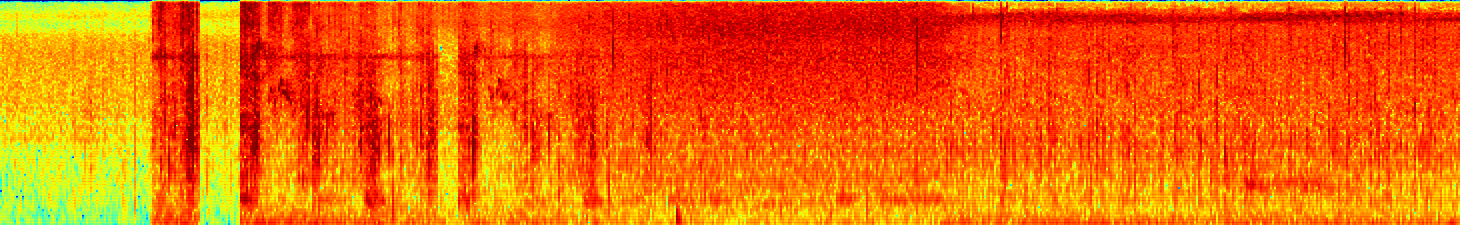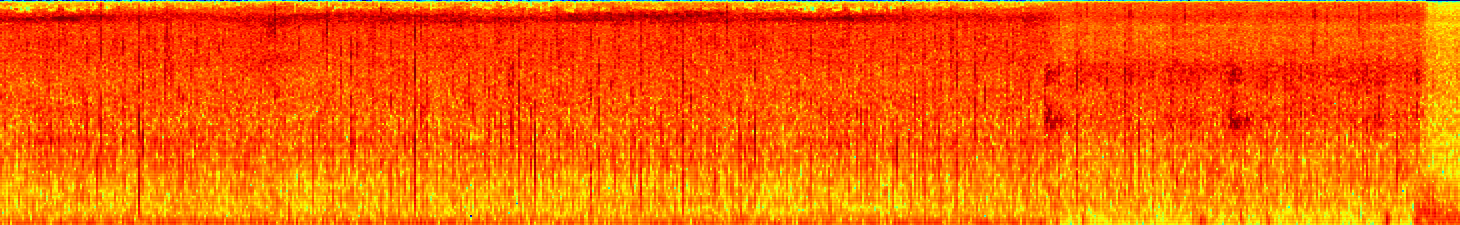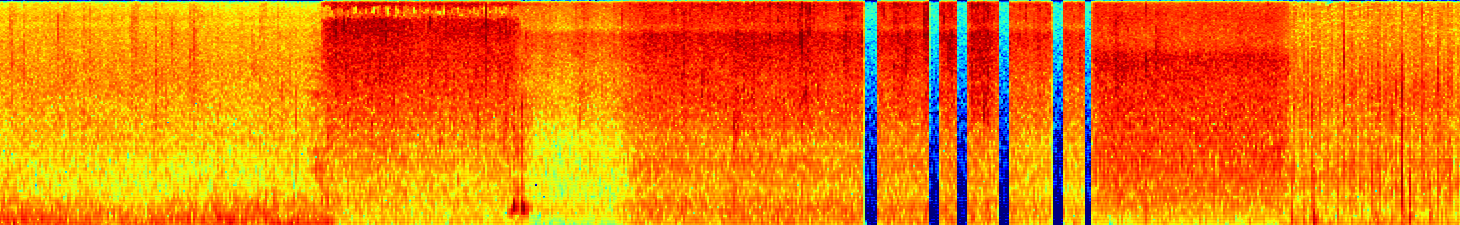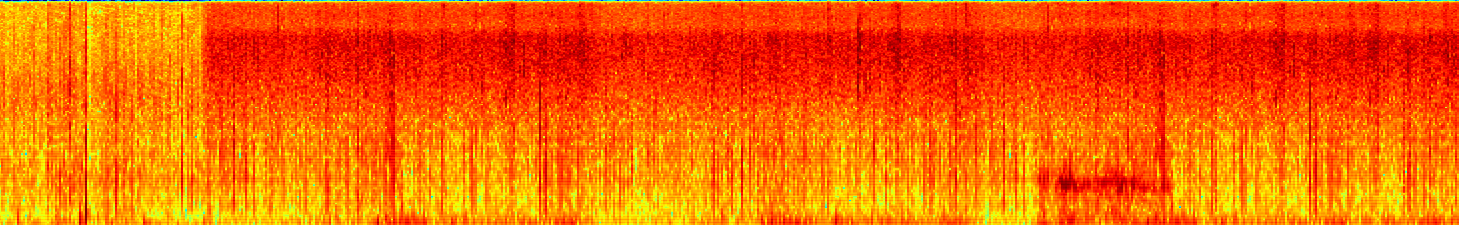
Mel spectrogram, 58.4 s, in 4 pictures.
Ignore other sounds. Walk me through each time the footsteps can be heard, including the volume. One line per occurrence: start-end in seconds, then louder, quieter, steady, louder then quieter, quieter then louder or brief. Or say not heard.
1.5-7.0 quieter.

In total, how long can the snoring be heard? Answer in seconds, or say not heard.
3 s.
